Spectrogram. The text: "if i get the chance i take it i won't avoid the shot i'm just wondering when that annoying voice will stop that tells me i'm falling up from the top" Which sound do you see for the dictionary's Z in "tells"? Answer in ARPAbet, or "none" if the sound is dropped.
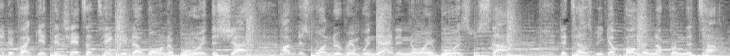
Z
